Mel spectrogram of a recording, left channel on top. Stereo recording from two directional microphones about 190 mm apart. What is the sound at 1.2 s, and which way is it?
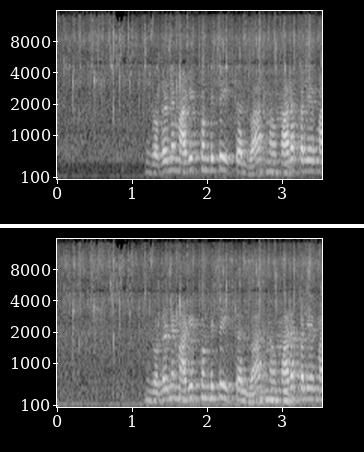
Speech, 15° left (ahead or behind).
